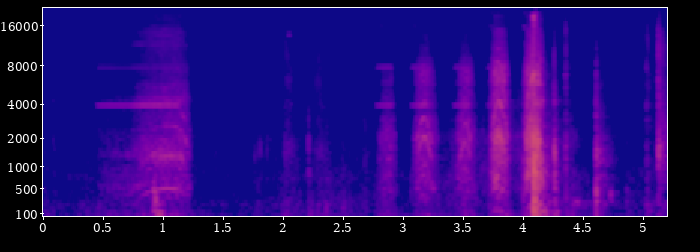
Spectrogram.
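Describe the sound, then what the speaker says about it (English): Power drill driving a screw into a stuck fuel injector on a Ford Escort Mk4: one short whirring burst, then a run of rising, choppy bursts that stall and catch, close and fairly quiet. "So we're going to try and screw this into here."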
